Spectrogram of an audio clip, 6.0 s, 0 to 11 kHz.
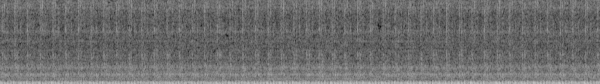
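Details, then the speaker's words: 1995–2001 Ford Ranger 2.5L four-cylinder just restarted after a timing belt replacement: steady fast valvetrain ticking over a lumpy idle, much louder than the slight tick it had before the job; likely dry lifters until oil reaches the top end. "This one had a slight tick, nothing like this."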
